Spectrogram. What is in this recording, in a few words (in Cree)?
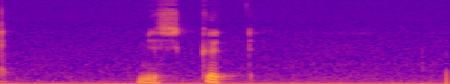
"miskut", eastcree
